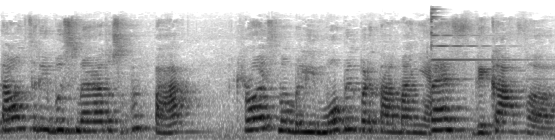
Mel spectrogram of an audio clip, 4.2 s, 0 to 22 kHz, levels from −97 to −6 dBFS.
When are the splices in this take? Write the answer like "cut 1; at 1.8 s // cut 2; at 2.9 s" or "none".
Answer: cut 1; at 3.2 s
